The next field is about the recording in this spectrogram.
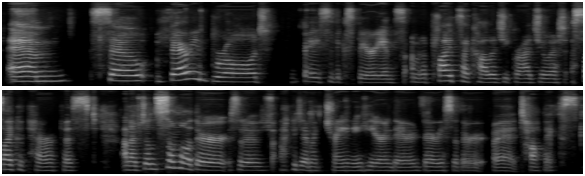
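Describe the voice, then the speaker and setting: An Irish woman in her fifties speaking as an interview guest, in an articulate, measured and reflective way. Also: lowish voice, darkish tone. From Dublin, Ireland. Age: 50s. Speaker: psychotherapist being interviewed.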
